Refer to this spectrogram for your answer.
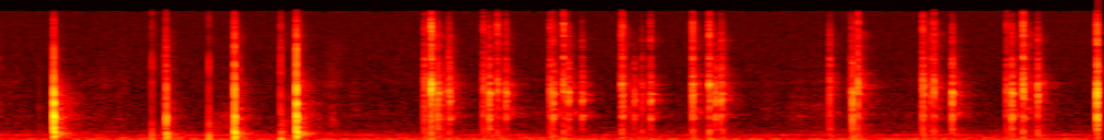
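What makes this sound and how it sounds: A tall, clear, hollow printed plastic tumbler is tapped near its base by long nails fitted with plastic clips. The result is a quick series of short, dry clicks with a slight hollow tone. Each tap dies away almost at once over a faint low hum.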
